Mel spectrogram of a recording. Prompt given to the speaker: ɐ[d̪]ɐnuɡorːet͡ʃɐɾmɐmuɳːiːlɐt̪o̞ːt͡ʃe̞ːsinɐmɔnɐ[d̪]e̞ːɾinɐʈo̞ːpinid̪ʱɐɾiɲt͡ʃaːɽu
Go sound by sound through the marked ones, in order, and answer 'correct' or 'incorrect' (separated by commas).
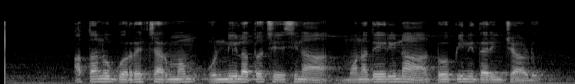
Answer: incorrect, correct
